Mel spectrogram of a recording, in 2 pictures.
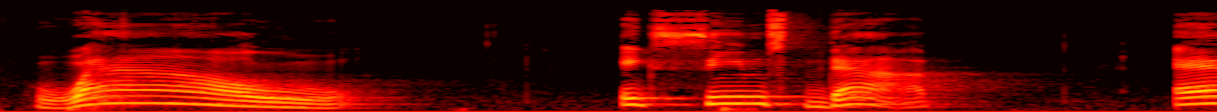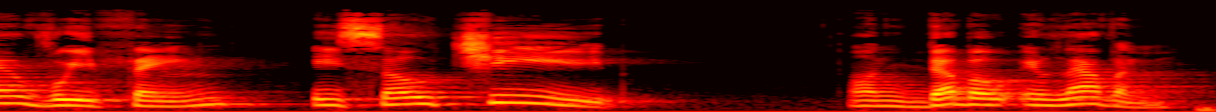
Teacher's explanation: wow 比较高，everything 和 cheap 比较高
